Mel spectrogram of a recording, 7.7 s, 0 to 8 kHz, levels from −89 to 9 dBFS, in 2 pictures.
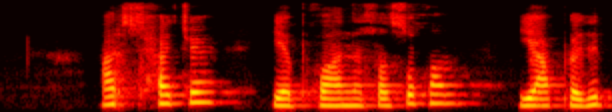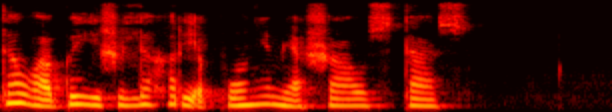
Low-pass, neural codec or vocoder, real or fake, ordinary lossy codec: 7.2 kHz; codec, 16 kHz, 16 kbps, FreqCodec, smaller model; fake; AAC, 48 kbps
